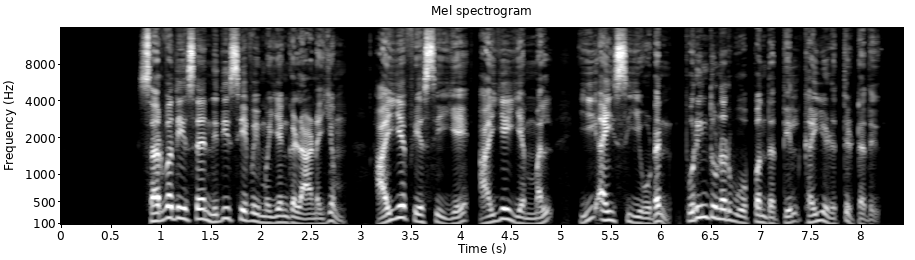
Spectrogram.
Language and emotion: Tamil, neutral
